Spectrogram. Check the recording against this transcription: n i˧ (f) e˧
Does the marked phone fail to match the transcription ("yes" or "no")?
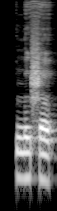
no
